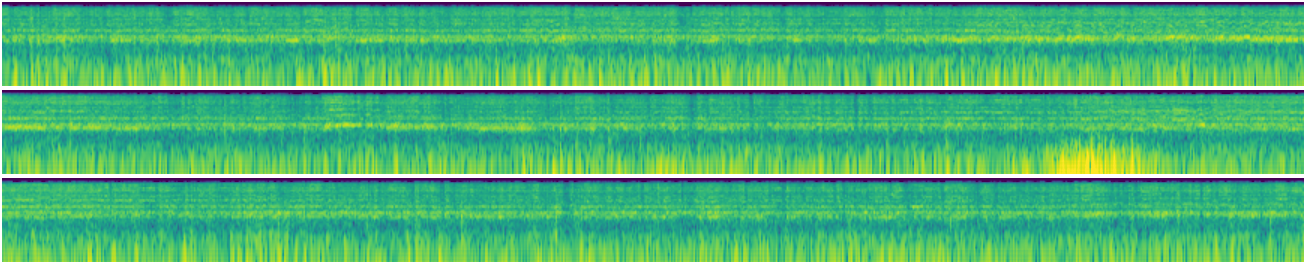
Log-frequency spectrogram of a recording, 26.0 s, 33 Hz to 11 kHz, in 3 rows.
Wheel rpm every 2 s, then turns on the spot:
210, 220, 210, 200, 210, 220, 210, 200, 200, 210, 210, 200, 220.
none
